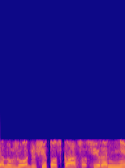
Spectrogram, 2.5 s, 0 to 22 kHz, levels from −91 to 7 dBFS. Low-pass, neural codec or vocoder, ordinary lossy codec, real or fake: 3.6 kHz; none; AAC, 24 kbps; real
